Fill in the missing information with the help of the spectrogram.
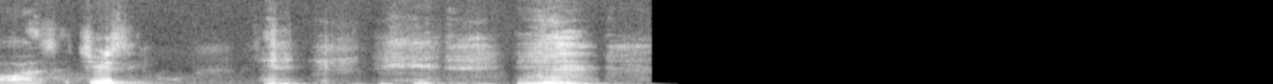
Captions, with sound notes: Oh, that's a juicy one. (grunts idly)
